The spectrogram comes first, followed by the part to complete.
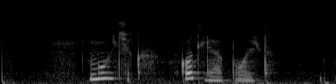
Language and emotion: Russian, sad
